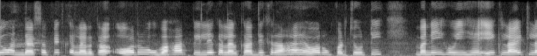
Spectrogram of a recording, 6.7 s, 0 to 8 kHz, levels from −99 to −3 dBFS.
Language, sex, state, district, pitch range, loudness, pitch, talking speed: Hindi, male, Punjab, Fazilka, 255-280 Hz, -18 LUFS, 260 Hz, 205 wpm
